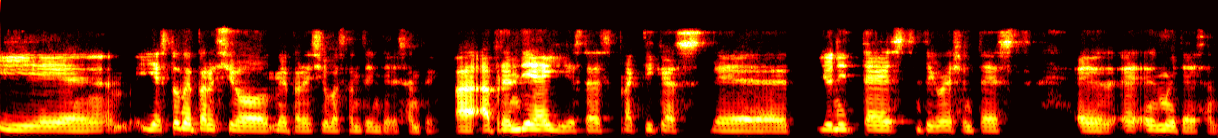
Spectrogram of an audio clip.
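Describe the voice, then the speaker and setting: Monotone, flat intonation at a moderate pace. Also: man, fairly low pitch for a man. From France. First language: French (speaking Spanish). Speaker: data science lead. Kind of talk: interview.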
